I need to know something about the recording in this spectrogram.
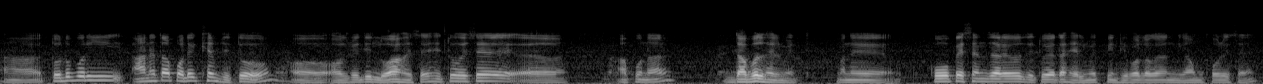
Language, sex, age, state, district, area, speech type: Assamese, male, 30-45, Assam, Kamrup Metropolitan, urban, spontaneous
